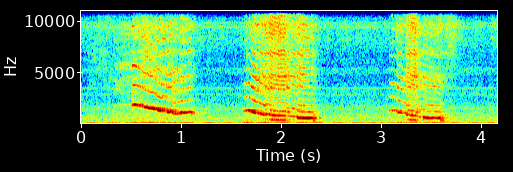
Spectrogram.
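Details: French Bulldog having a tantrum in his cage: three descending whimpering cries, each about half a second to a second long, spaced roughly every second and a half, over a low steady hum.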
